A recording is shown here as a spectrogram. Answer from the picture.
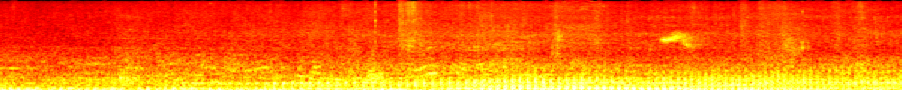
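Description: A motor vehicle's engine running past, a low hum that swells toward the middle and then eases off.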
